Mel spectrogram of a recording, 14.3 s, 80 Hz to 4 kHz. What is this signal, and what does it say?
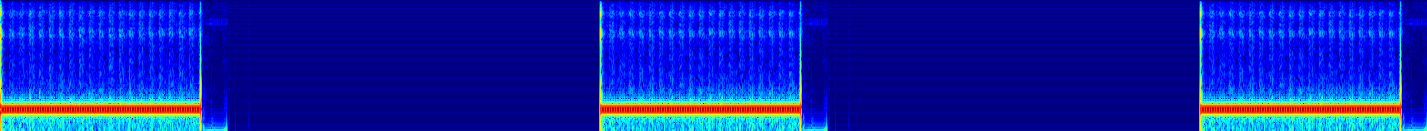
Ringback tone (North America), 440 + 480 Hz.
